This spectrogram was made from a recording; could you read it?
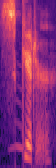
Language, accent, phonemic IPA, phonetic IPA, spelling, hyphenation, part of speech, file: English, General American, /ˈskɪtɚ/, [ˈskɪɾɚ], skitter, skit‧ter, verb / noun, En-us-skitter.ogg
- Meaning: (verb) 1. To move hurriedly or as by bouncing or twitching; to scamper, to scurry; to scuttle 2. To make a scratching or scuttling noise while, or as if, skittering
